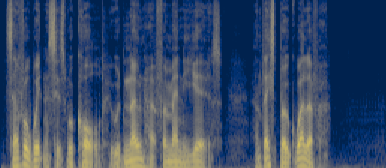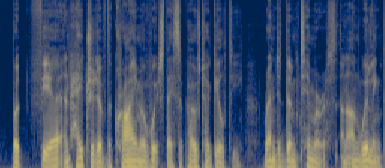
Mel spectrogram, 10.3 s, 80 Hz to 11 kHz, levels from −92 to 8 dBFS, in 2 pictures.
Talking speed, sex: 220 wpm, male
